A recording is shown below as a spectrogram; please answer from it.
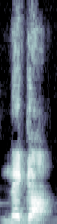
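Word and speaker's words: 那个: is nega n-e-g-a well no n-a-g-e but it's pronounced negan and and and these idiots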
